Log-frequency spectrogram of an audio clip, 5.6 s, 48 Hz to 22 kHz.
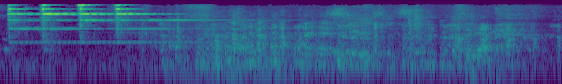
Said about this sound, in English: She will signal 15 seconds to go with a single ring of the bell. She will signal the time's up for the speaker's response with four rings on the bell.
